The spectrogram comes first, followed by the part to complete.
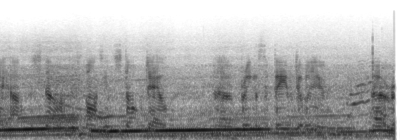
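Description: Rally car engine pulling away under acceleration, its note climbing steadily, dropping with an upshift a little under a second in, then climbing again.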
